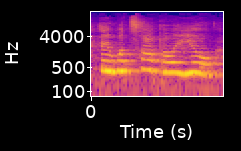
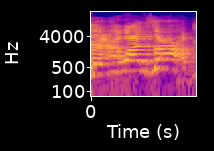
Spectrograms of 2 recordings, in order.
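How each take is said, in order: First: Light, high-pitched friendly hello; chatty, unstrained high greeting; talking voice. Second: High, strained mock yell; hammed-up yell at a high pitch; demo yell. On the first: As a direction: greet them in a high, easy voice. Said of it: "So when I'm talking". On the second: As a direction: pretend to yell the greeting. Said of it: "But if I'm yelling". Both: Shown as a demonstration.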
